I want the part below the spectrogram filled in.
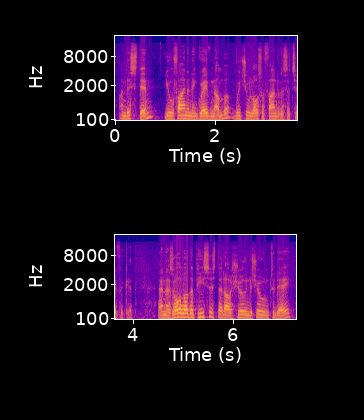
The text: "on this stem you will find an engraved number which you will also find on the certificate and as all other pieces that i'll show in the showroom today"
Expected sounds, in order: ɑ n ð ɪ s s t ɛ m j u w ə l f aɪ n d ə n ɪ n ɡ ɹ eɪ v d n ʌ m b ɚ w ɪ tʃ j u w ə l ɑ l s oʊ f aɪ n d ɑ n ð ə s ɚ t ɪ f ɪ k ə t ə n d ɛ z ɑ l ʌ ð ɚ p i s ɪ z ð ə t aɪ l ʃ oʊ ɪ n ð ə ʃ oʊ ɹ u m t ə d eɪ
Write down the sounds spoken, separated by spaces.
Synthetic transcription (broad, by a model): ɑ n ð ɪ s s t ɛ m j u w ə l f aɪ n d ə n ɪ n ɡ ɹ eɪ v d n ʌ m b ɚ w ɪ tʃ j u w ə l ɑ l s oʊ f aɪ n d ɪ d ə s ɚ t ɪ f ɪ k ə t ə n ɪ z ɑ l ʌ ð ɚ p i s ɪ z ð ə t aɪ l ʃ oʊ ɪ n ð ə ʃ oʊ ɹ u m t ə d eɪ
